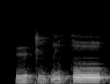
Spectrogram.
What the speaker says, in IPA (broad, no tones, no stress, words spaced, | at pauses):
ykiɓĩ kũ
